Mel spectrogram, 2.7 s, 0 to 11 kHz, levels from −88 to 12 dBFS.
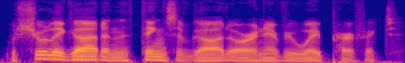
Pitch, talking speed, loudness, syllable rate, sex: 105 Hz, 290 wpm, -18 LUFS, 7.3 syllables/s, male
